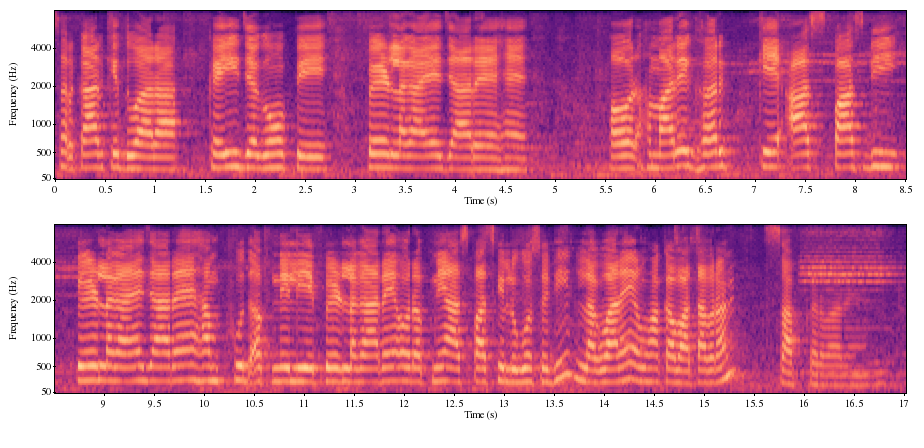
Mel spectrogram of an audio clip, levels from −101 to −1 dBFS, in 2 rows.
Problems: constant background noise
